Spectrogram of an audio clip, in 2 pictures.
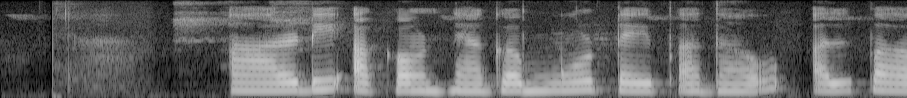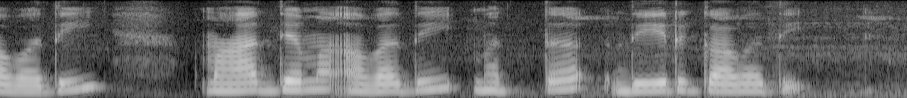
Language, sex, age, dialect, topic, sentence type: Kannada, female, 18-24, Dharwad Kannada, banking, statement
